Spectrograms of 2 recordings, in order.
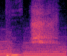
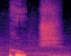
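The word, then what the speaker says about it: Puig: the scenes thing here I looked how to pronounce Jose P Poo's name p UI G and I wasn't sure how to pronounce it a Spanish name cuz there used to be a tennis player called Monica P but she was uh Pur tan so she pronounced this P but apparently you pronounce it as pooch in Spain so if anyone from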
